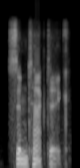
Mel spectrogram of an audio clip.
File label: "syntactic", British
